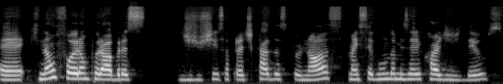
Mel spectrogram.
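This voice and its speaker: A soft-spoken woman with a fairly high pitch talks at a moderate pace in a flat, monotone way while her loudness swings widely. The sound is dry and close, with no echo. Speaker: bible study leader. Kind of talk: devotional talk.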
